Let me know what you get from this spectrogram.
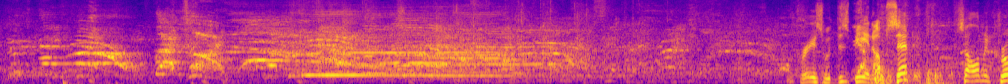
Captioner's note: crowd chatter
